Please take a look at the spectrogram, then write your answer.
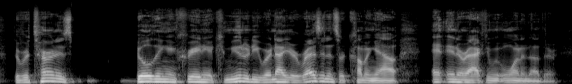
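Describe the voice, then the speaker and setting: A man speaks with a New Jersey accent. His intonation is lively and his pace very fast. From Rahway, New Jersey. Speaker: mayor. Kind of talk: interview answer.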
